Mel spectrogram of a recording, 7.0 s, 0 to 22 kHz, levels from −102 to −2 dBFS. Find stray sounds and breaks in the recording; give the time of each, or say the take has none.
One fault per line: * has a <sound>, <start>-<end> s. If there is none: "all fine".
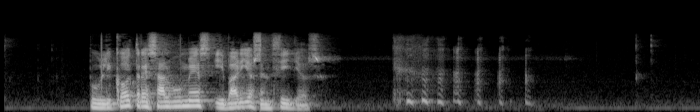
* has a laugh, 3.9-5.5 s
